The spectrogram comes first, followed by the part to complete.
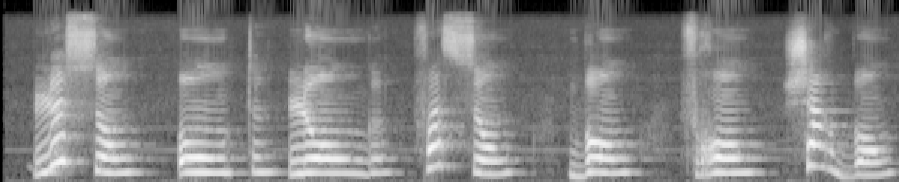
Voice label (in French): leçon — honte — longue — façon — bon — front — charbon, francais Phonetique Voyelles; Lingvo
